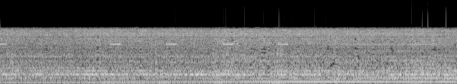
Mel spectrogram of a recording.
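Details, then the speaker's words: Homemade 2x72 belt grinder built from laser-cut 1/4 inch plate, running at maximum speed setting 10 on a bare metal table; smooth steady whir with even low hum, faint buzz is table vibration, would vanish on rubber; healthy motor. "There's no rubber feet or anything like that. And it is very smooth."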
